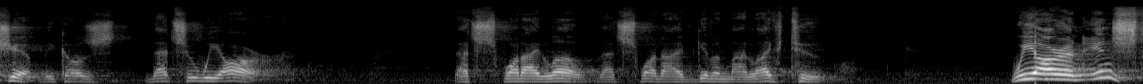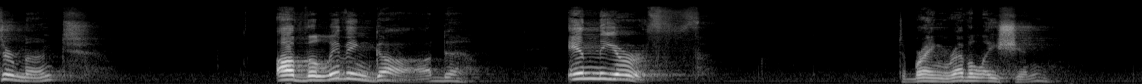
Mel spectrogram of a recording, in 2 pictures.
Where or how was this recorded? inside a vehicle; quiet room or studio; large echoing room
large echoing room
